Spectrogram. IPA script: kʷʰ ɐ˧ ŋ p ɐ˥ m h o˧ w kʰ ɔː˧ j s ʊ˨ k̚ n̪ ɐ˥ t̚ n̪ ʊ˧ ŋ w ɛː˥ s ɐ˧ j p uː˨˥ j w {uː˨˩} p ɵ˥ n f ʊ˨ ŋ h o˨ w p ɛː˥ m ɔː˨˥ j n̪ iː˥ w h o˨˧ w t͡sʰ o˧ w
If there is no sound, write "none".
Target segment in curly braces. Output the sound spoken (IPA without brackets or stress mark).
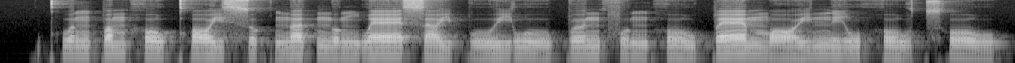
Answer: uː˨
